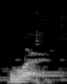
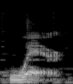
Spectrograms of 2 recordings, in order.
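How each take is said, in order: First: The vowel rhymes with 'fur'. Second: The vowel rhymes with 'hair'. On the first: The speaker calls it right. "commonly mispronounced words include the word were" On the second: The speaker calls it wrong. "which people pronounce as where"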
